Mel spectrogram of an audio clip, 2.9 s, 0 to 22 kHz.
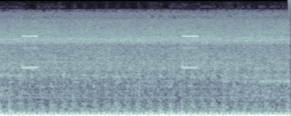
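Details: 2012 Nissan Sentra that won't start cold and runs very lean when it does: steady starter cranking at about three compression beats a second but the engine never fires, with only one injector pulse seen; cold crank no-start.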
